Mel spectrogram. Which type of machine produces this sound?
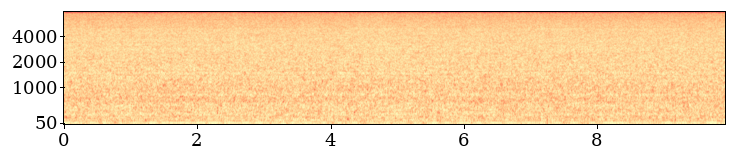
fan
